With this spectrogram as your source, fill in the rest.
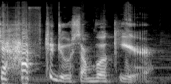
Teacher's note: Notice how I pause for just a moment between the two sentences, and notice how my pitch, the musical note of my voice, goes up on stressed content words and goes down at the end of each sentence.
